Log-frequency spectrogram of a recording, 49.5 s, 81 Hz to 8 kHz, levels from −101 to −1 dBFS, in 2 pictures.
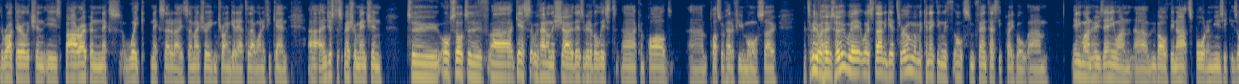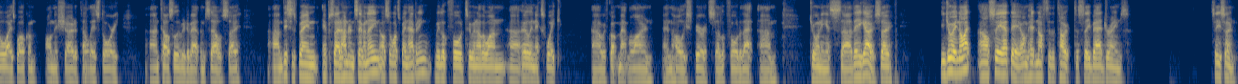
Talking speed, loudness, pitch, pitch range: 210 wpm, -25 LUFS, 115 Hz, 100-125 Hz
